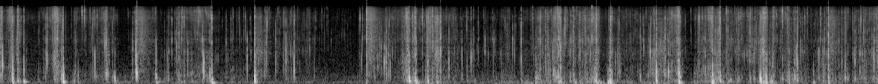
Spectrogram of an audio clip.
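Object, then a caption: Plastic bubble wrap sheet. A large clear plastic bubble wrap sheet lying on a lap is popped bubble by bubble with the fingertips. Many sharp, dry pops and crackles ring out in quick bursts, with a brief quieter pause partway through.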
